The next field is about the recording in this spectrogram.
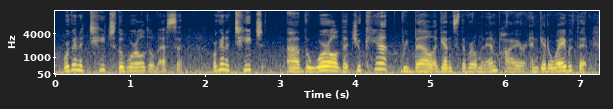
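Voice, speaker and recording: A woman with an American accent and medium pitch, with noticeable background noise. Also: ordinary pitch variation, fairly quick pace. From United States. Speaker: museum director. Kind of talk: interview.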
